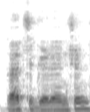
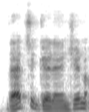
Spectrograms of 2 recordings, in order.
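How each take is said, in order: First: Kindly. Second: Said in the usual way. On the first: A narrator's reading. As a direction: praise a good engine gently. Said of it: "said the Fat Controller kindly". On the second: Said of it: "Fat Controller praises Percy, louder".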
